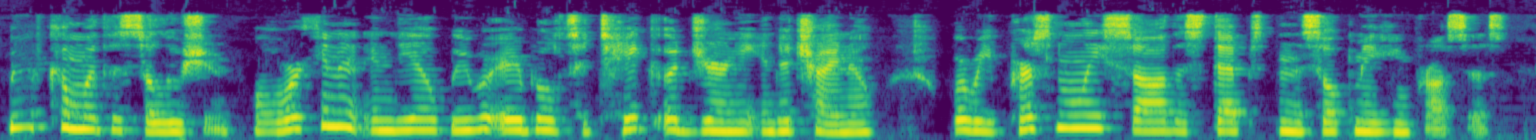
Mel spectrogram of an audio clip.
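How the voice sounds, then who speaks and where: A dull, lo-fi recording of a calm, confident monk in an audio play, acted by a woman. The voice is fairly high, with measured and formal phrasing. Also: natural voice. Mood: earnest, respectful. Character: calm, confident male monk on a secret mission. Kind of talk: amateur audio play acting.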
